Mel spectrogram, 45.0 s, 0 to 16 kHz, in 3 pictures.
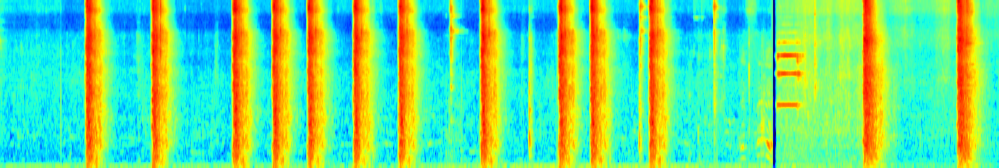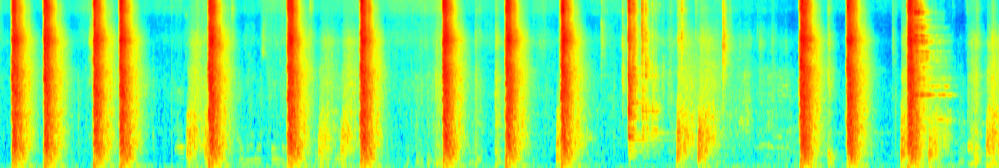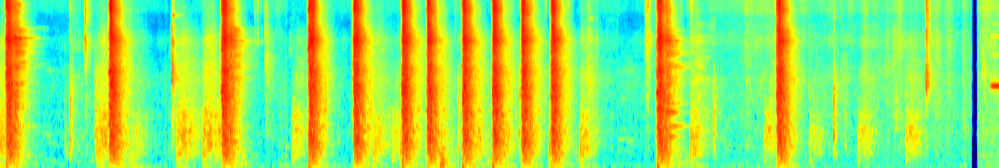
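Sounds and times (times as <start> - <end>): pistol shots: 1.3 - 2.6, 3.5 - 6.4, 7.2 - 7.6, 8.4 - 10.1, 12.9 - 13.4, 14.4 - 17.2, 17.8 - 18.5, 19.3 - 20.8, 21.6 - 22.0, 22.6 - 23.8, 27.0 - 29.1, 30.0 - 30.5, 31.4 - 33.8, 34.4 - 38.9, 39.8 - 40.6, 41.4 - 42.0.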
